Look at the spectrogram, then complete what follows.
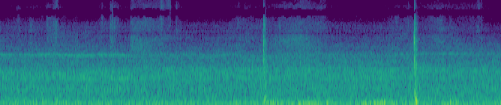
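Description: Steady low rumble and hiss of a running vehicle, with two sharp clicks a couple of seconds apart, the second louder.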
